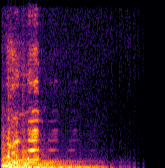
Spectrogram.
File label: announcement; janjan motokkun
